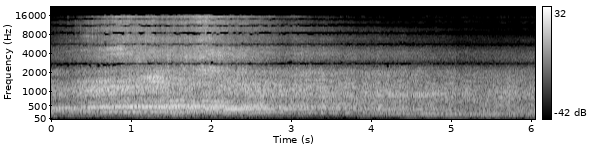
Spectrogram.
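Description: A pack of short-track stock cars racing around the oval at full throttle, their engines merging into one loud drone. The sound swells as they pass closest, about one to two and a half seconds in, then eases off.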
